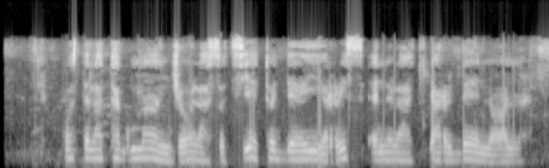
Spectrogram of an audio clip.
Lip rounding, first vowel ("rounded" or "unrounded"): rounded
